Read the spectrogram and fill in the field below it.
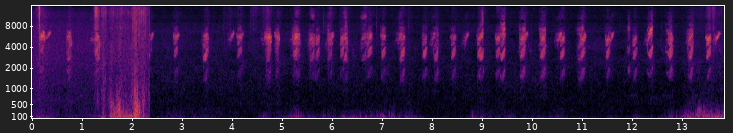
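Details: Nestling bulbuls fed by parents on day six, eating green lizard eggs. After a loud rustling burst, a long, fast series of sharp, high chirps repeats about three times a second, with a faint low rumble.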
